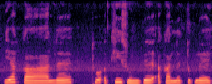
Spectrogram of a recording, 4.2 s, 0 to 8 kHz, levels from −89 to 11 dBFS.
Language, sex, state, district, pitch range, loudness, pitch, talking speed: Wancho, female, Arunachal Pradesh, Longding, 180-215 Hz, -16 LUFS, 195 Hz, 125 wpm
